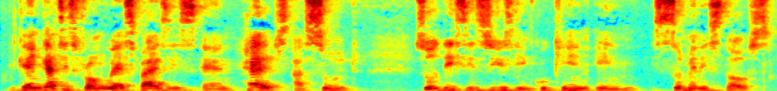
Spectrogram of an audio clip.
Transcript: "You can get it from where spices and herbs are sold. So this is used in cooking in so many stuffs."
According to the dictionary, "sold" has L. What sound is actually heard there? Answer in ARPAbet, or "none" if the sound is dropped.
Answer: none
